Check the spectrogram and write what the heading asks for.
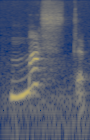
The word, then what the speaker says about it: mustard: So he said, it's mustard, like custard.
